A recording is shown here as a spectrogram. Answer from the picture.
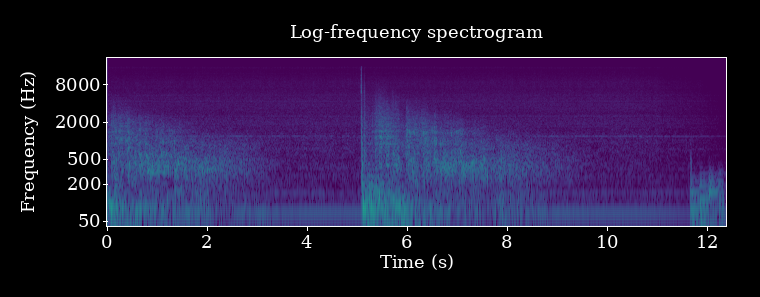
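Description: Two deep, sudden booms, the second about five seconds in, each rolling away slowly over several seconds above a low steady drone: a cinematic boom sound effect like distant artillery or thunder. Near the end a pulsing electronic music track begins.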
